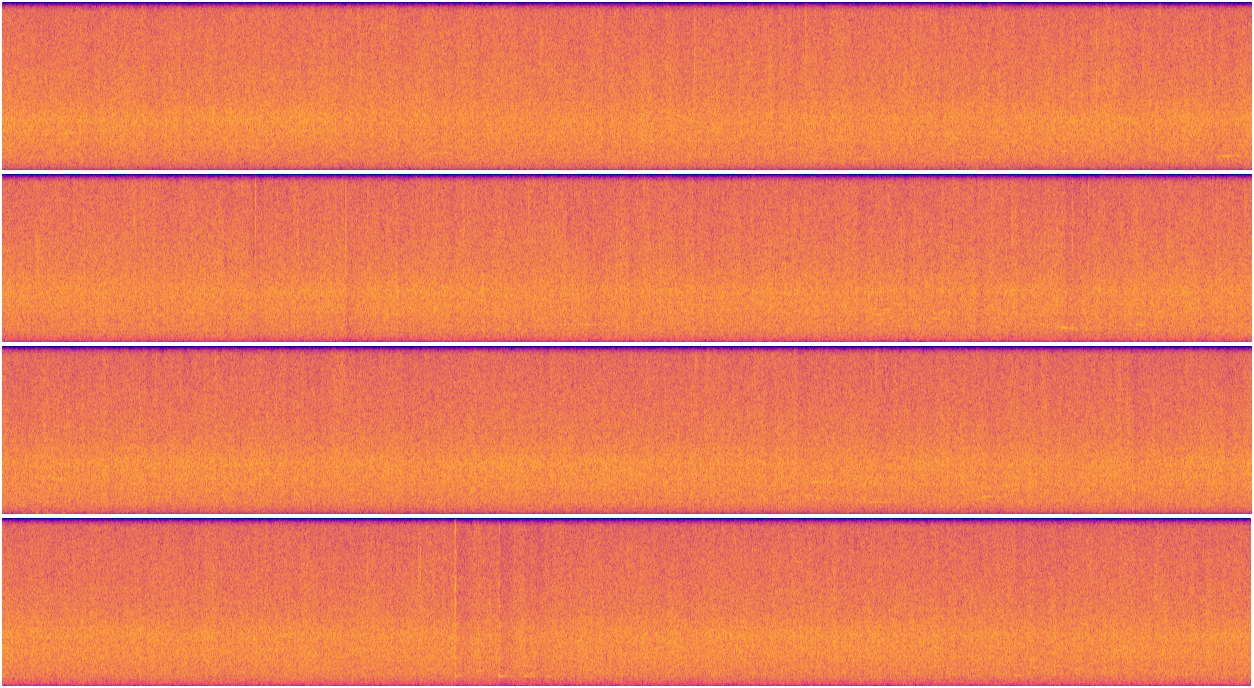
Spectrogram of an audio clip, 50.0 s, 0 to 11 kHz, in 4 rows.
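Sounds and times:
heavy rain on leaves: 0.0s - 49.9s.

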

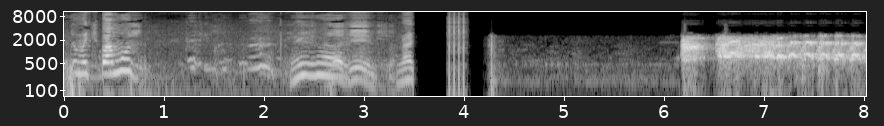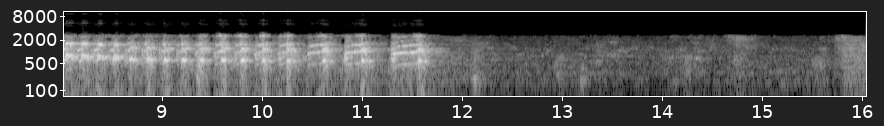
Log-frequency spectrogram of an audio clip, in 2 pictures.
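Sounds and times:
chicken calling: 6.2s - 11.9s.

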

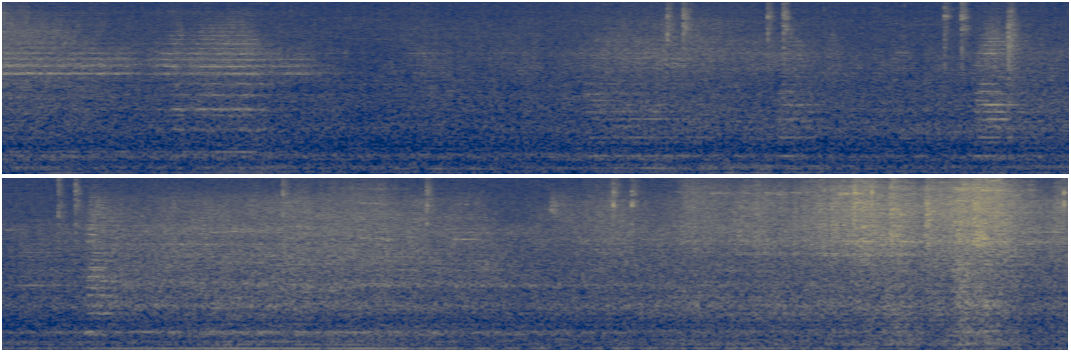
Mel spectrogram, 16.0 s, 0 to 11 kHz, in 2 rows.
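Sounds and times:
traffic engine rumble: 2.6s - 16.0s
car horn toots: 7.2s - 9.1s.

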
